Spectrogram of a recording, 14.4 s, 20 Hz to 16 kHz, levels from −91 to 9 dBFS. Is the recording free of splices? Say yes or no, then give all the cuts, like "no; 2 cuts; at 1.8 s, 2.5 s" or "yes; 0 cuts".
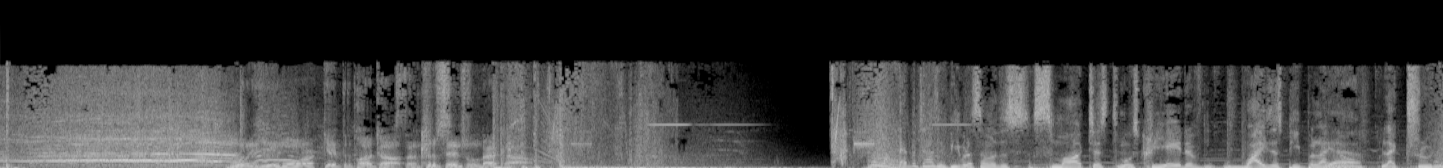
no; 1 cut; at 8.0 s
